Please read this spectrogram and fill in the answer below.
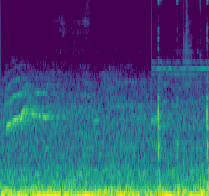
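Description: A single short pitched cry that rises and then falls, over a steady low hum, followed by a couple of light clicks near the end.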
